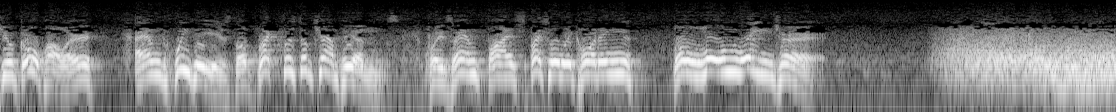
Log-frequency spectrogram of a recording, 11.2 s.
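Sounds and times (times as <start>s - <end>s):
speech: 0.0s - 8.3s
airliner taking off: 9.2s - 11.1s.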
